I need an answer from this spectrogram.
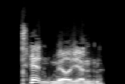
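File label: "Ten Million", male voice; Worf; flipper; sttng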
